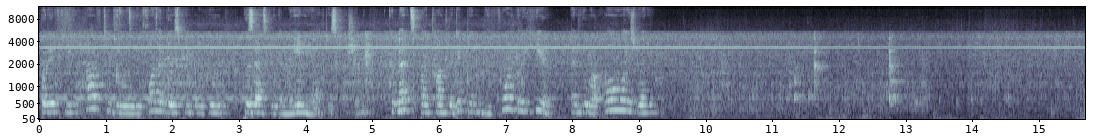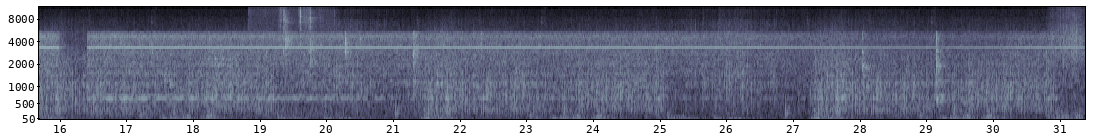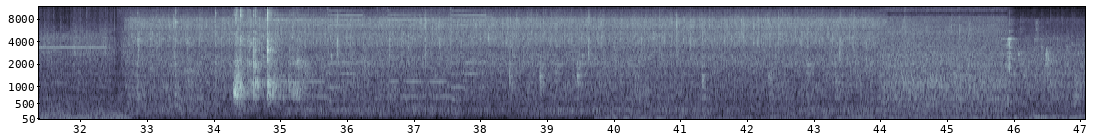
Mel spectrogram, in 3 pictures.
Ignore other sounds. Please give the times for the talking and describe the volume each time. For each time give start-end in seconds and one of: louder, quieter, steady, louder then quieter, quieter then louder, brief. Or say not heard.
0.0-9.2 steady.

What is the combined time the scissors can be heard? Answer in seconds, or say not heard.
4 s.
